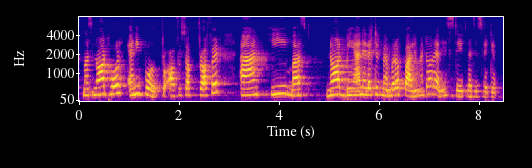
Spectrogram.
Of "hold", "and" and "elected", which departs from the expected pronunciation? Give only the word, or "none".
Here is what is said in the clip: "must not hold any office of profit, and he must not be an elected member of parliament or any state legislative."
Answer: none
